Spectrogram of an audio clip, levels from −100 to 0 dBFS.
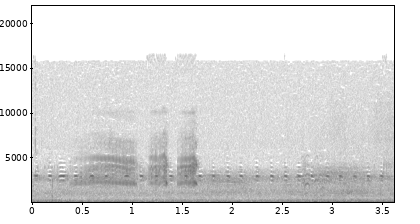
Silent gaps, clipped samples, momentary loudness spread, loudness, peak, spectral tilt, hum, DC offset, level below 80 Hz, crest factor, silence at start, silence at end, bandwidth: none; under 0.1%; 5 LU; -47 LUFS; -28 dBFS; -3 dB/octave; none; under 0.1%; -56 dBFS; 20 dB; 0 s; 0 s; 16.5 kHz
